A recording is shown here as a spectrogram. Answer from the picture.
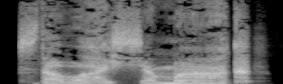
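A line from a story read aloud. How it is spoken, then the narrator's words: Monster's hiss. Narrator (Russian): прошипело чудовище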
